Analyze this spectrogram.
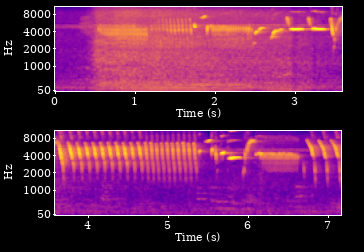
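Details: Belgian canary training song meant for young canaries learning to sing: after a burst of hissing noise, high bright notes turn into fast rolling trills, a steady run of rapid repeated chirps, then a sharp whistled note.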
